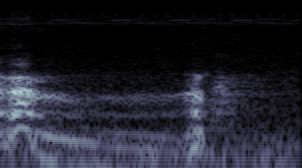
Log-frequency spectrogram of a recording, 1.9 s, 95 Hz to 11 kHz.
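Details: Siberian Husky puppy mad at a wheelbarrow, 2017; one loud bark trailing into a low sliding growl, then a shorter second bark a second later, over a faint high-pitched hum.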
